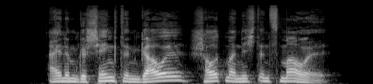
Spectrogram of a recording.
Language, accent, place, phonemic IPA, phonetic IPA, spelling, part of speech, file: German, Germany, Berlin, /ˌaɪ̯nem ˌɡəˈʃɛŋtən ˈɡaʊ̯l ˈʃaʊ̯t ˌman nɪçt ɪn(t)s ˈmaʊ̯l/, [ˌʔaɪ̯nem ˌɡəˈʃɛŋʔn̩ ˈɡaʊ̯l ˈʃaʊ̯t ˌman nɪçt ʔɪnt͡s ˈmaʊ̯l], einem geschenkten Gaul schaut man nicht ins Maul, proverb, De-einem geschenkten Gaul schaut man nicht ins Maul.ogg
- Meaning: don't look a gift horse in the mouth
